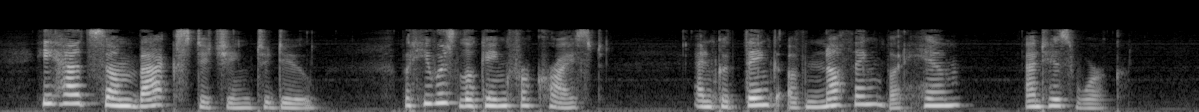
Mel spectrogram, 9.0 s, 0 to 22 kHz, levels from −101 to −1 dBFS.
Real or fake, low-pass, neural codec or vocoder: real; 7.2 kHz; none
